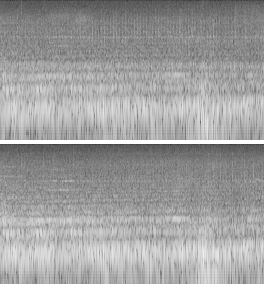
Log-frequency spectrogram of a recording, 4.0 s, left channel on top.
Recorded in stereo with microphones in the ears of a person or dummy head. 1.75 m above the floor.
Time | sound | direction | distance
0.0 | an aircraft | 25° right (ahead or behind) | ?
